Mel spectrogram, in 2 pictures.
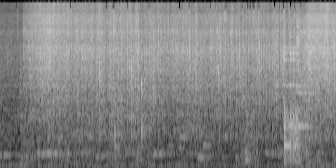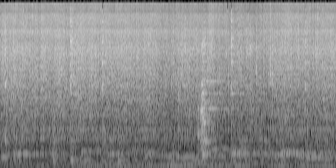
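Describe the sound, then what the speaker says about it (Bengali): Cooked rice frying with onion and garlic in a pan, a steady close sizzle running throughout with scraping stirs of a spatula, a louder burst of stirring midway. "ভাতটা দিয়ে এরকম ভালো করে ভাজতে হবে"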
